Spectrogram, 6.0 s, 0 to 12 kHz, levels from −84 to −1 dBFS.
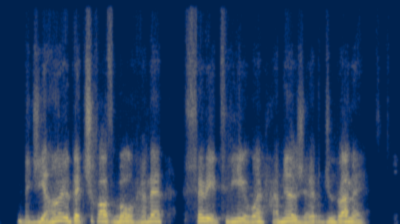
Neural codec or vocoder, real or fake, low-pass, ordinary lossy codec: codec, 24 kHz, 0.9 kbps, WavTokenizer, medium music audio release; fake; 10.8 kHz; Opus, 16 kbps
